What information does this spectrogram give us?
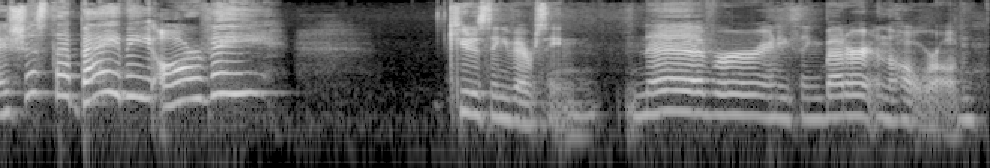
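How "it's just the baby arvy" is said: put-on much higher, louder little-kid call across the cart; imitating toddler yelling. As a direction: call out like an excited three-year-old. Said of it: "he's yelling ... and he's going".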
